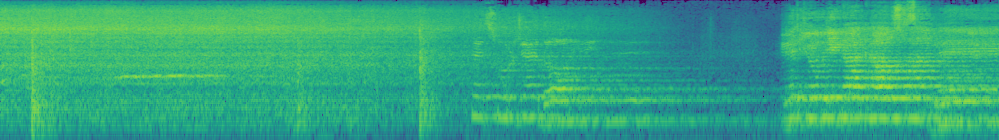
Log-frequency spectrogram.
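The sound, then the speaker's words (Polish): A train grinds to a halt after the brake is pulled: a steady hissing rush with a few sharp metallic clanks, giving way to sustained high brake squeals that swell loudly near the end. “Co się stało? Stoimy. W szczerym polu? Ktoś pociągnął za hamulec?”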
